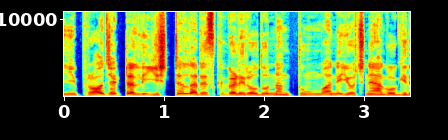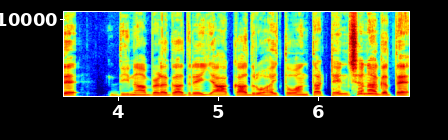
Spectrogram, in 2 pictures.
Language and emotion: Kannada, fearful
